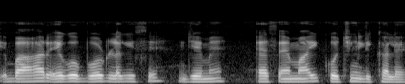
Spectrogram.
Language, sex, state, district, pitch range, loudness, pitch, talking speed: Surgujia, male, Chhattisgarh, Sarguja, 130-140 Hz, -17 LUFS, 135 Hz, 175 wpm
